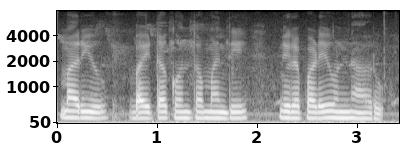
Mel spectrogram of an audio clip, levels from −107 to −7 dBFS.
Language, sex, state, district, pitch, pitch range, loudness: Telugu, female, Telangana, Hyderabad, 160 Hz, 160-165 Hz, -15 LUFS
